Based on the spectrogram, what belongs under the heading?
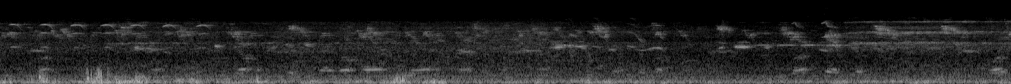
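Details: Fighting bulbuls give a busy scatter of short, bright chirps and slurred whistles, overlapping at a quick pace, over low rumbling background noise and some voices.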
